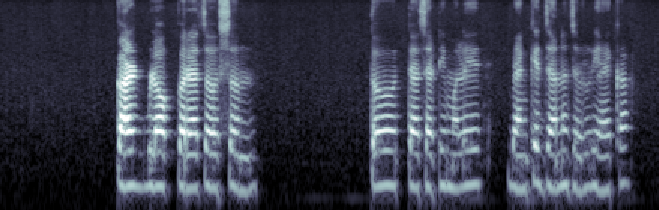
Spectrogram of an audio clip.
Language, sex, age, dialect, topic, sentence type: Marathi, female, 31-35, Varhadi, banking, question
